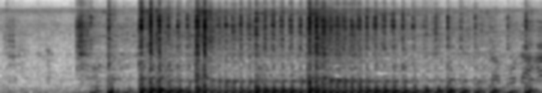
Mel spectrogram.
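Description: A motorcycle engine starts and settles into a steady idle with a throbbing, rhythmic pulse, loud and close, after a quiet first half second.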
